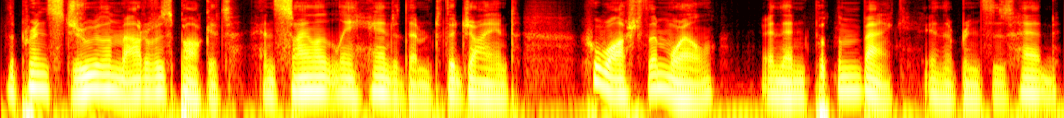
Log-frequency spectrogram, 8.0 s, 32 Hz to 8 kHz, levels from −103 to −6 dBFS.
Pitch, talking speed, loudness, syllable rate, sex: 95 Hz, 210 wpm, -19 LUFS, 5.0 syllables/s, male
